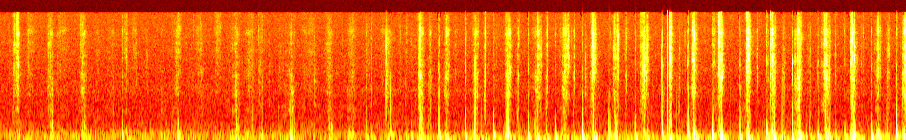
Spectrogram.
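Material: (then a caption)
Soap. Long fingernails scratch a white solid bar of soap held in the hand, making a quick, uneven run of sharp, bright scratchy clicks over a soft low rumble. The clicks grow louder and denser toward the end.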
